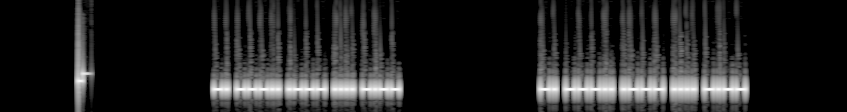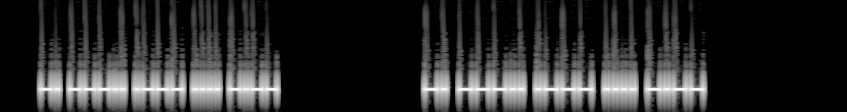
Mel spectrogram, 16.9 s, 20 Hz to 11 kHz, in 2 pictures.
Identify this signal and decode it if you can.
Morse code, heard as a keyed tone, about 36 wpm, 700 Hz. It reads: N8JHY N8JHY N8JHY N8JHY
